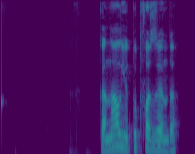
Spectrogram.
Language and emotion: Russian, neutral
